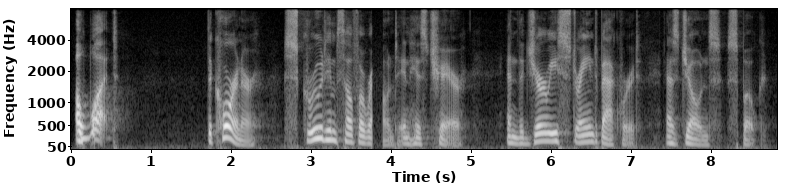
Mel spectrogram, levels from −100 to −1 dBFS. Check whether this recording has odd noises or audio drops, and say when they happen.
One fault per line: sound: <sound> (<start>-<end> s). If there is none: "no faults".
sound: dropout (3.8-3.9 s)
